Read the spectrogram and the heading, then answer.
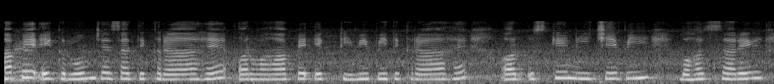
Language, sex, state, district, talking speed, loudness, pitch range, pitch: Hindi, female, Maharashtra, Mumbai Suburban, 180 wpm, -16 LUFS, 245-275 Hz, 255 Hz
